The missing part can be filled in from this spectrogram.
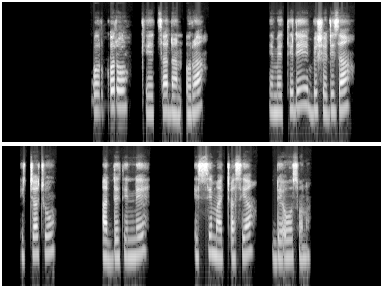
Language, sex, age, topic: Gamo, female, 18-24, government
